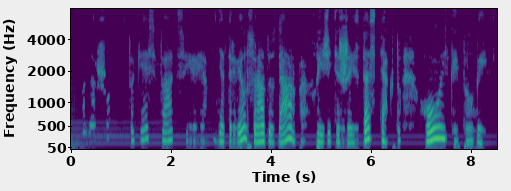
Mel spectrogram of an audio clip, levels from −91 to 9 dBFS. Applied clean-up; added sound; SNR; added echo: classical method spectral subtraction.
